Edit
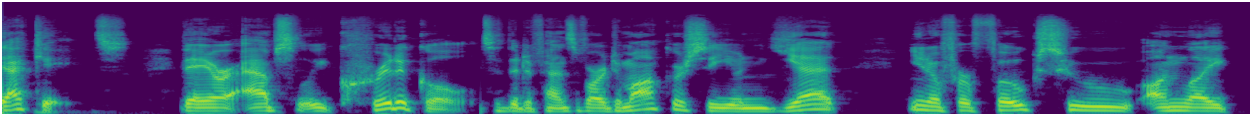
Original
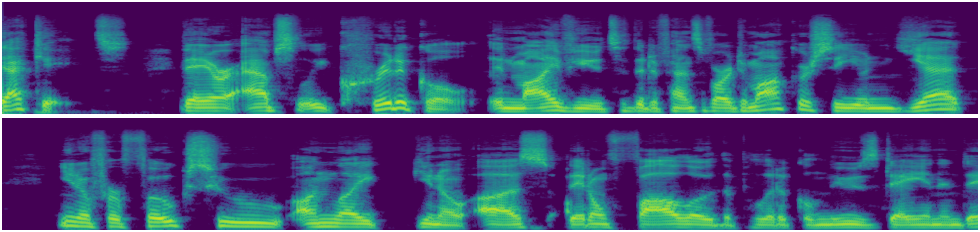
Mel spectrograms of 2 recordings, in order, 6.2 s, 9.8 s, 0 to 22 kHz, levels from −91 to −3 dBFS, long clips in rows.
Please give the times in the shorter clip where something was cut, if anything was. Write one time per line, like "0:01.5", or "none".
0:02.4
